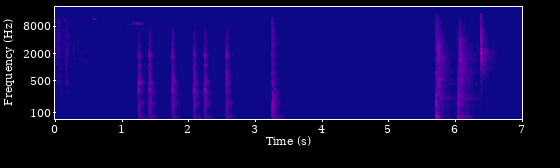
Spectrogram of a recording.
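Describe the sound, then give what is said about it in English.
Sharp knocks on a wooden door tapped out in a syncopated, drum-like pattern, the way a drummer would knock, with short bursts of beats separated by pauses, then a quick final flurry. No voices. “So this guy, he did a, it's like, it's almost kind of a take on that where it's this is how drummers knock on doors.”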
